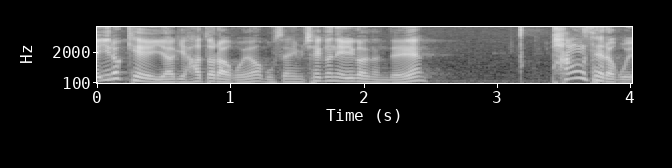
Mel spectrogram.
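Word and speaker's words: Pensées: 목사님 최근에 읽었는데, 팡세라고 읽어요. 프랑스어로 팡세.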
